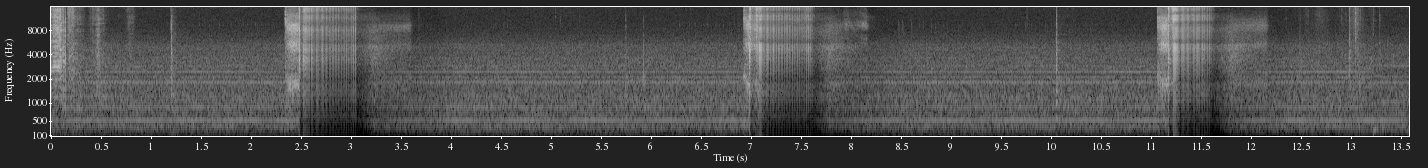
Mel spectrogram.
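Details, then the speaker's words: MIG tack welding on thin sheet (half of 1.6 mm) overhanging the table, machine at recommended 1.6 mm settings: three short, sharp crackling bursts. Brief trigger time gives flat tacks with full penetration. "Right, so that is settings for twice the thickness. You can hear I'm on the trigger for a lot less time, and you can see that the tack itself isn't crowned up and it's completely gone all the way through to the other side."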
